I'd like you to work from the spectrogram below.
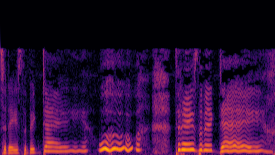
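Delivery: high, loud, excited whoop.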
